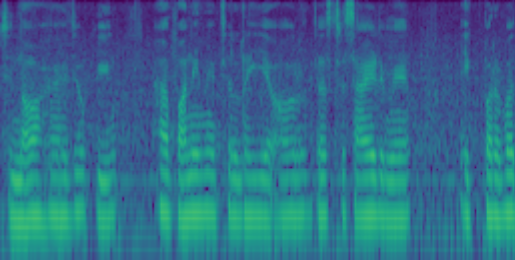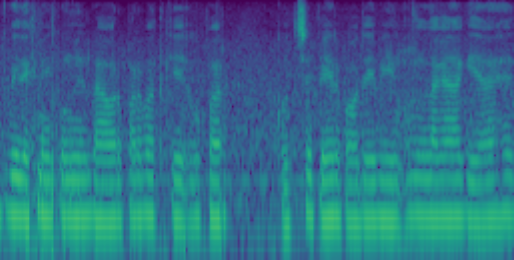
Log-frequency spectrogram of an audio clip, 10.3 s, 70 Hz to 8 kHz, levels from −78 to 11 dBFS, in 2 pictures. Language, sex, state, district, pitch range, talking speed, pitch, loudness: Hindi, male, Bihar, Araria, 150-160 Hz, 205 wpm, 155 Hz, -22 LUFS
